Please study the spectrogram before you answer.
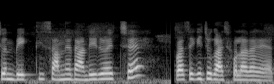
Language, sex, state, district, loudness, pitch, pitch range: Bengali, female, West Bengal, North 24 Parganas, -17 LUFS, 230 Hz, 215-250 Hz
